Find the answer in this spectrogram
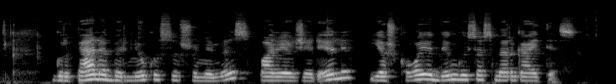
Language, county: Lithuanian, Vilnius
